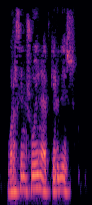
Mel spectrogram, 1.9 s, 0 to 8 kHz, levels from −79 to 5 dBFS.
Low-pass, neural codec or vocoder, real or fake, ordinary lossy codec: 7.2 kHz; none; real; MP3, 32 kbps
